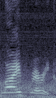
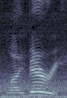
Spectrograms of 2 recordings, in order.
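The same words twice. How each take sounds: First: The ending is said in the standard way. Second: The ending sounds like 'berry', as in strawberry. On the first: The speaker calls it right. "I still say library correctly" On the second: The speaker calls it wrong. "You say library, like strawberry"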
